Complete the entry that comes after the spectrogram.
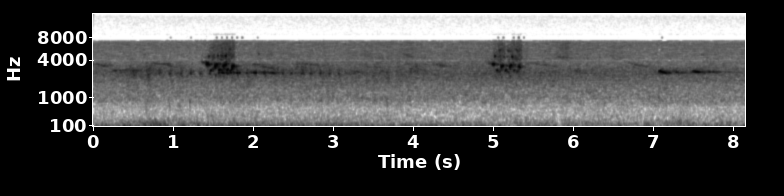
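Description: Short high bird calls, twice, about three and a half seconds apart, with a fainter one near the end, over a faint steady high chirring and a low rumble.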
